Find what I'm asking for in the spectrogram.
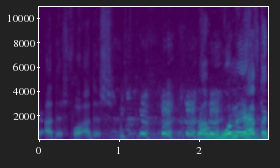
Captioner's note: laugh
